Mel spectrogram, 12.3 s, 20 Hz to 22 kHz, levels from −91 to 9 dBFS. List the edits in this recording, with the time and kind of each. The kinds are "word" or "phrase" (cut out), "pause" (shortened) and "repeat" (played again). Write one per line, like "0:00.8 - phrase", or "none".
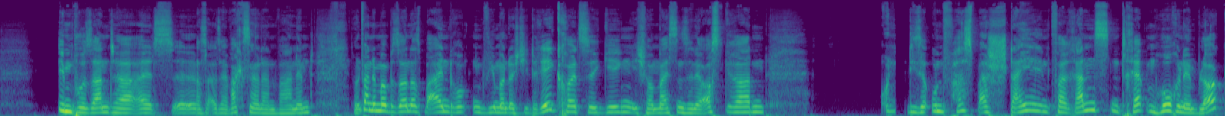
0:02.0 - word
0:03.6 - word
0:08.9 - word
0:10.5 - word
